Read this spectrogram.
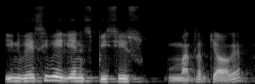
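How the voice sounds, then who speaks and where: A man's voice: mid-range voice, expressive, brisk, warm tone. Man teaching exam questions. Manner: repeats key terms, asks and answers own questions.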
